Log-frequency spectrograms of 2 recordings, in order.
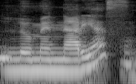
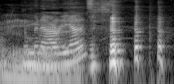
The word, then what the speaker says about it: luminarias: say it for me one more time luminary luminarias luminarias um they put these candles along you know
